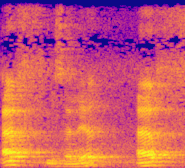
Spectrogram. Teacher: huruf fa tersebut kalau kita pegang pada pita suara kita tidak akan rasa getaran. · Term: al-hams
